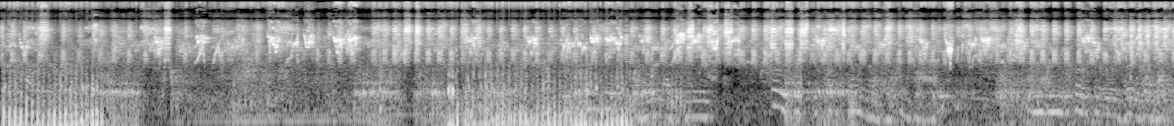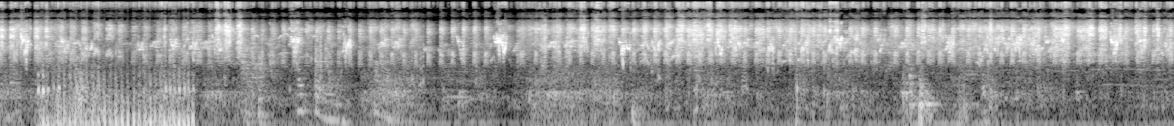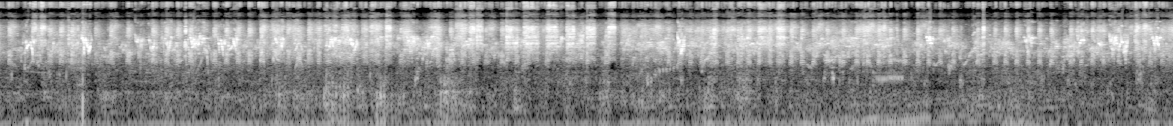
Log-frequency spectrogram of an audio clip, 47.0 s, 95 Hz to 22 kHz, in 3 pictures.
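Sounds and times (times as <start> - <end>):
parrots chirping and twittering: 0.0 - 46.9
loud low rumble: 5.9 - 8.6, 16.2 - 18.3.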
